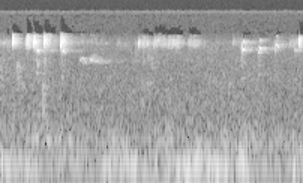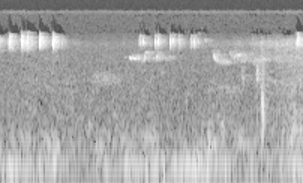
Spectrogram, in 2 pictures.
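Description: Small songbirds calling in short runs of quick, high chirps, a run every second or two, over a faint low rustle.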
